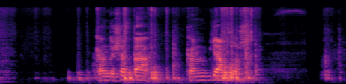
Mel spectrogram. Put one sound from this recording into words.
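A sharpening plate clatters into a plastic case.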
